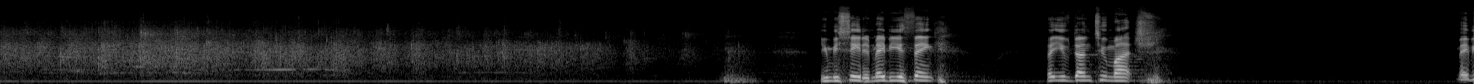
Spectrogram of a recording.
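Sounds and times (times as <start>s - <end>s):
crowd clapping: 0.0s - 7.8s
speech: 8.2s - 9.6s, 10.5s - 11.7s.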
